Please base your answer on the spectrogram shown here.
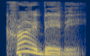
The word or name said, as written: crybaby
